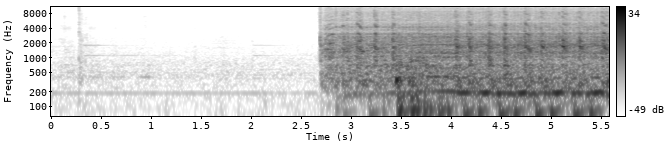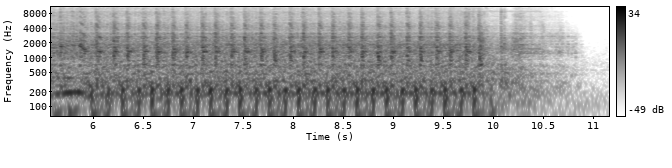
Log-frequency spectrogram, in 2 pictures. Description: 2009 Victory Kingpin, hard starting after running, then stopping for 10 min, then starting again.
